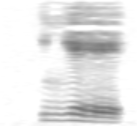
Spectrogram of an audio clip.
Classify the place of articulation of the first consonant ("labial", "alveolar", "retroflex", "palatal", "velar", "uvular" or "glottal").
palatal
